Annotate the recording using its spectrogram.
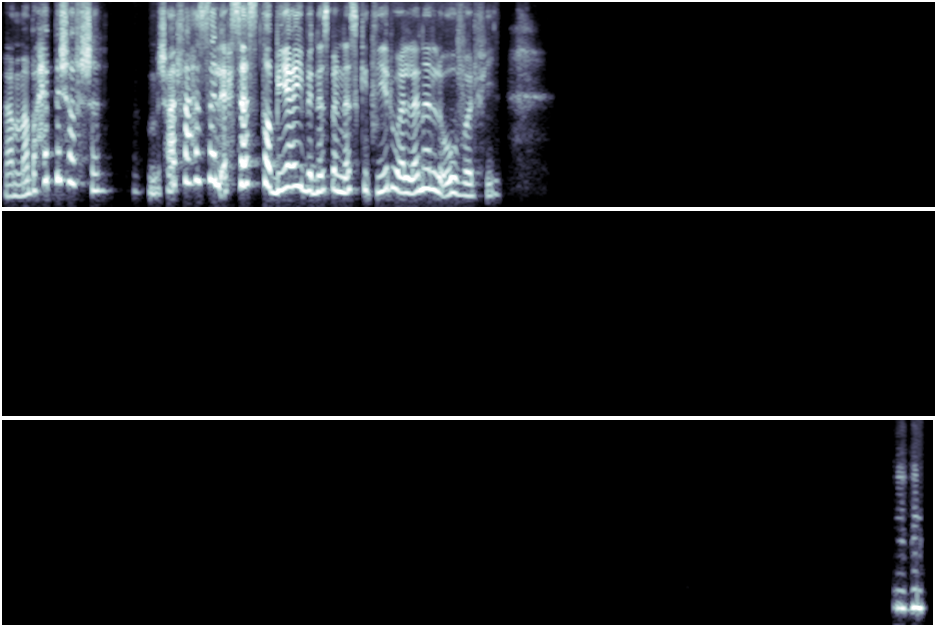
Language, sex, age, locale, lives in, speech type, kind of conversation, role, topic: Arabic, female, 30-34, ar-EG, Egypt, conversation, advice, user, إزاي أتعامل مع خوفي من الفشل ومن النقد؟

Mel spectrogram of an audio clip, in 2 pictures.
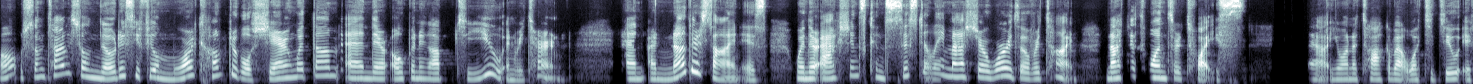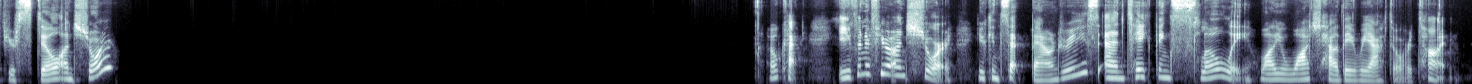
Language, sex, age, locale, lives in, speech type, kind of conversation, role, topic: English, female, 50-54, en-US, United States, read, expert-assistant, expert, How can you build trust with others?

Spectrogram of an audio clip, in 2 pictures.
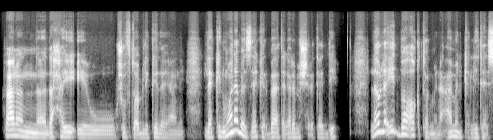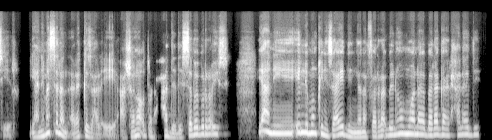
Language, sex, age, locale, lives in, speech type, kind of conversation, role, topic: Arabic, male, 40-44, ar-EG, Italy, read, expert-assistant, asker, إزاي نظام الحكم في كل بلد ممكن يأثر على البزنس الصغير؟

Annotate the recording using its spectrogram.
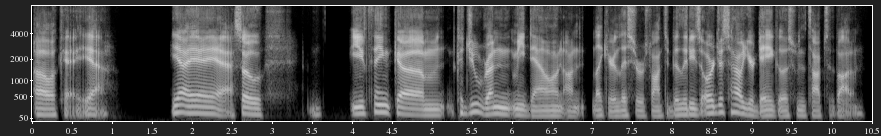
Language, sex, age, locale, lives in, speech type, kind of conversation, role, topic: English, male, 20-24, en-US, United States, conversation, advice, advisor, How can I manage feeling overwhelmed by daily responsibilities?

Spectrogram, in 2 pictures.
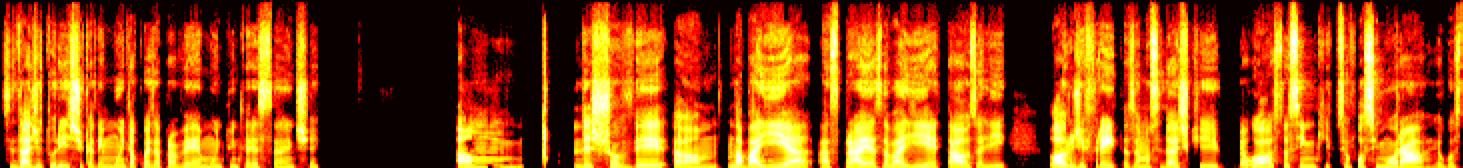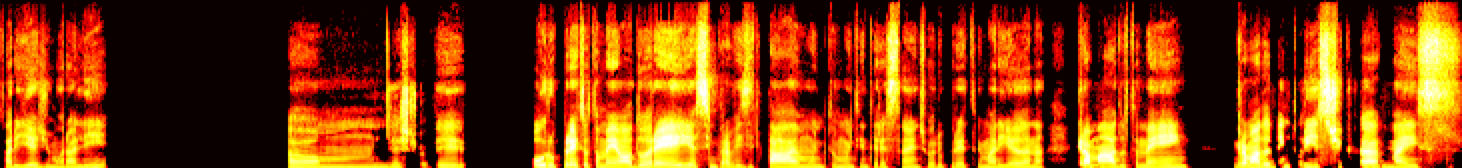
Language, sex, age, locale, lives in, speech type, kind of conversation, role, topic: Portuguese, female, 20-24, pt-BR, Italy, conversation, podcast, guest, Qual cheiro que sai do forno faz você sorrir imediatamente?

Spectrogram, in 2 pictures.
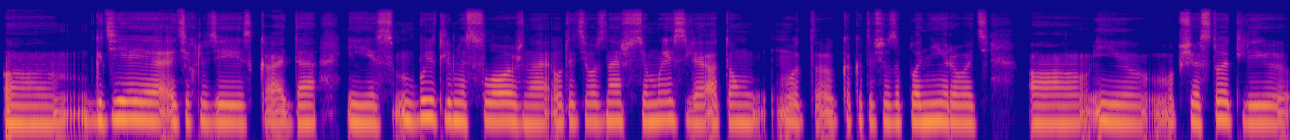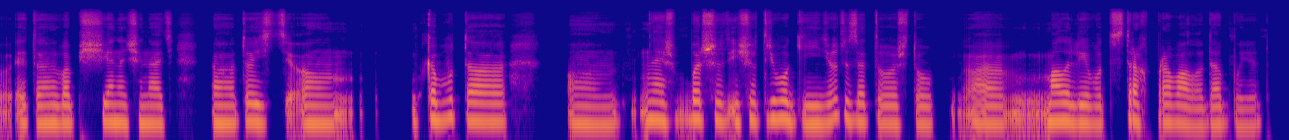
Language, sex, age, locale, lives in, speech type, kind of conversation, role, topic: Russian, female, 20-24, ru-RU, Estonia, conversation, advice, user, Почему мне не хватает мотивации заниматься своими увлечениями?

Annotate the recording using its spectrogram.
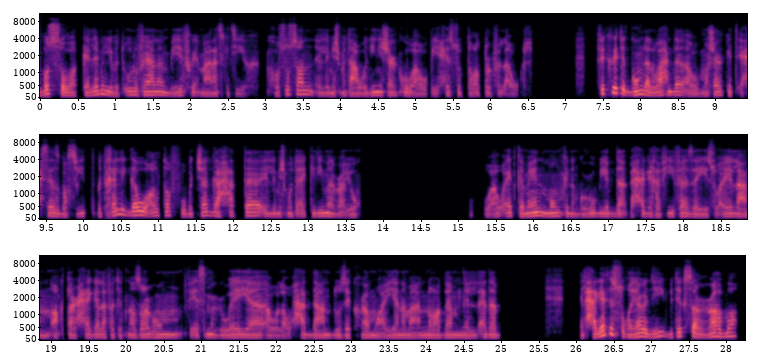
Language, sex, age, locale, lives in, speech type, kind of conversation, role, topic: Arabic, male, 40-44, ar-EG, Portugal, read, expert-assistant, expert, إزاي نخلي مناقشة الروايات أبسط وأريح لكل الناس؟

